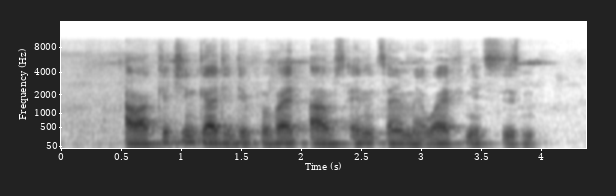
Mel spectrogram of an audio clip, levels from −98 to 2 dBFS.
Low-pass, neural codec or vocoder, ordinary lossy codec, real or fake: 9.9 kHz; none; none; real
